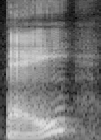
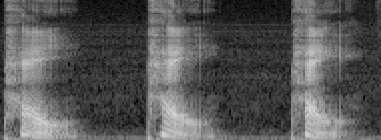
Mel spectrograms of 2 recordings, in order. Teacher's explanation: say the word pay with a p sound then you will feel heavy aspiration a big puff of l on your hand as you say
